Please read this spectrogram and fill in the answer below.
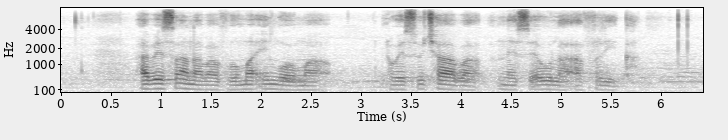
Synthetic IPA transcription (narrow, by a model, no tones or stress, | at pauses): aɓɛsanaɓavumaʔiŋʱɔma̰ | wesut͡ʃʰaɓanɛsḛwulaʔafriːk̬ʼḁ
